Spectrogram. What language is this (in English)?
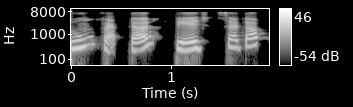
Hindi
